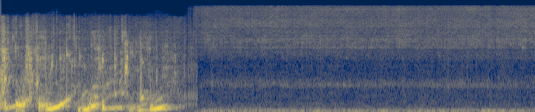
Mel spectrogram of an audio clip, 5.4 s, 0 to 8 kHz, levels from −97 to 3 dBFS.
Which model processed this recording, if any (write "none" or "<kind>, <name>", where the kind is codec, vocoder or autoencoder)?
codec, DAC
